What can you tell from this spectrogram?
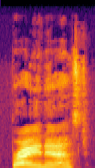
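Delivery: ordinary delivery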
